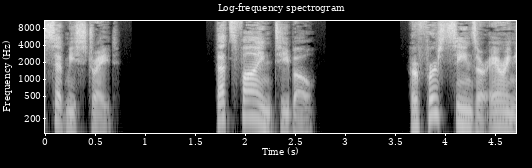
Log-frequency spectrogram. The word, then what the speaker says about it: Thibault: name is spelled the same way, and she pronounces it Thibaud like in the German way. I always thought it was that way. You guys set me straight. That's fine, Thibault.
